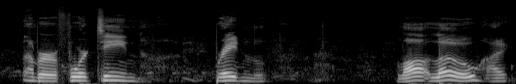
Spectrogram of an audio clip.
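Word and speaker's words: Laux: Looks like number 14, Braden Lowe, L-A-U-X. How do you pronounce that, Tony? I would say Low. Or Lau.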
